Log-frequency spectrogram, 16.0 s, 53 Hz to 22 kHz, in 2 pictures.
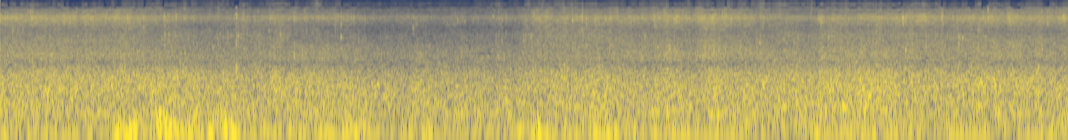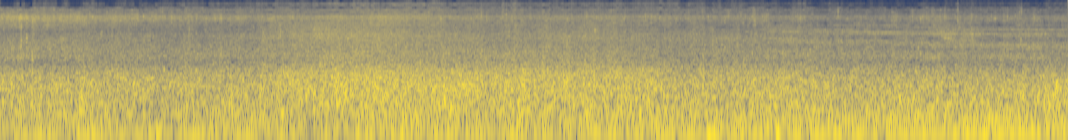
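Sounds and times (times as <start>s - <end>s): sea waves breaking on beach: 8.8s - 14.3s.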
